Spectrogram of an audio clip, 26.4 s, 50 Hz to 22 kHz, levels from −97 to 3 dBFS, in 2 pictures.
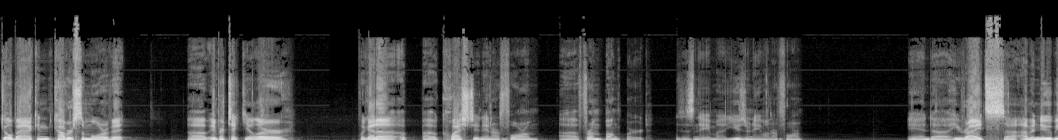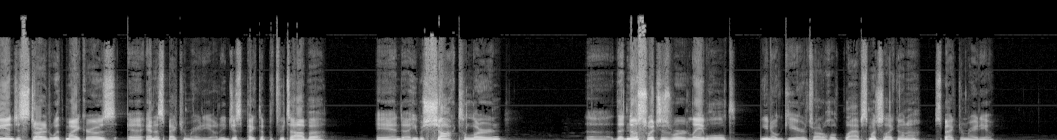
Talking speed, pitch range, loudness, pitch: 185 wpm, 110-140 Hz, -15 LUFS, 120 Hz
